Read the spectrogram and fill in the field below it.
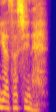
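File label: Voice healed, Japanese; clarte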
